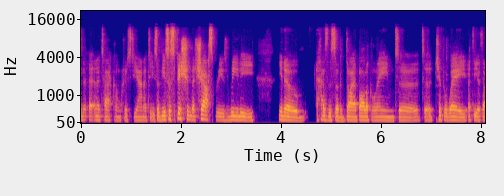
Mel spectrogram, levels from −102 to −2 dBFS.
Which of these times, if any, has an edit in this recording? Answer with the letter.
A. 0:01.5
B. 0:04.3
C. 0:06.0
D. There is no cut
D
